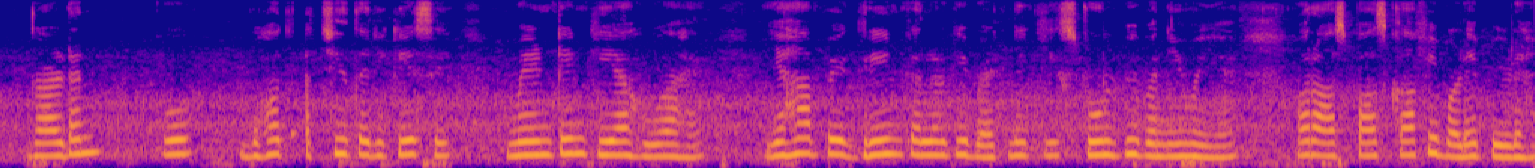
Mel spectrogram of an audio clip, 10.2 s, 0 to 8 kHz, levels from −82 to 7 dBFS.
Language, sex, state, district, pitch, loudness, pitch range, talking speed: Hindi, female, Uttar Pradesh, Varanasi, 240 Hz, -16 LUFS, 225-255 Hz, 165 wpm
